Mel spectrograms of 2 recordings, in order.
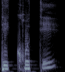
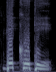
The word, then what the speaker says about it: décoder: On dit quoi? Décoter? Is that how you say it, Pastor? Décoder. Yeah. Décoder la Bible dans notre Bible Study aujourd'hui.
